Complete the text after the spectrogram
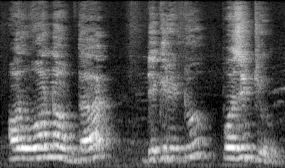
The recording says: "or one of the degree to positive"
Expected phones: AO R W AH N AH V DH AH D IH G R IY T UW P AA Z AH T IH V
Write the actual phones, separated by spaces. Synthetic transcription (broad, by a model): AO R W AH N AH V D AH D IH G R IY T UW P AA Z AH T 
